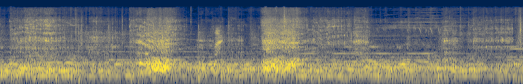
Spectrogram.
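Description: Siberian tiger growling and snarling over a kill, with two loud snarls about three and five and a half seconds in, over background music.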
